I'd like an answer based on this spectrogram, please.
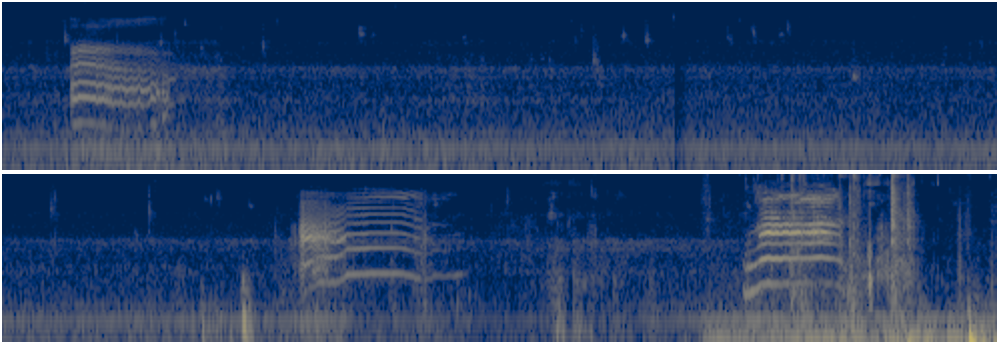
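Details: A seven-year-old female black cat named Ciel meows three times across a long quiet stretch. The short, wavering, harmonic cries are spaced several seconds apart, and the last one is overlaid by loud low rumbling and knocking noise.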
